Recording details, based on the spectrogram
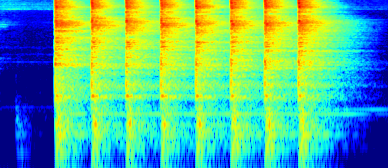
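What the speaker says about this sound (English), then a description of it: "We're going to tap that one with a hammer." A short faint tap, then eight sharp metallic hammer strikes in a steady rhythm on a valve in a Harley Shovelhead cylinder head, each ringing briefly before the next, close and loud with no talking.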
